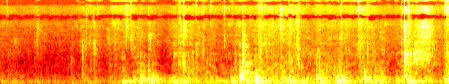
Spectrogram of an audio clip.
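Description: Handling noise from about a second in: cloth rustling and small irregular knocks as a wire roasting rack carrying a roast duck is gripped with towels and shifted in a stainless steel roasting pan. The sharpest knock comes about midway.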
